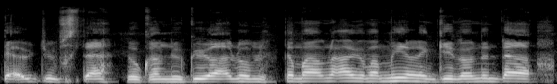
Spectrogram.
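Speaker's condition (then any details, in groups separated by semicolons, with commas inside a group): Cerebral palsy; speech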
